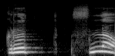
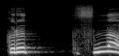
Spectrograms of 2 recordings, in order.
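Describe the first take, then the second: Both takes have the same delivery.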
